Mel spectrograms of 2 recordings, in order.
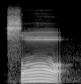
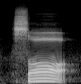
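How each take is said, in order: Both takes have the same delivery.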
